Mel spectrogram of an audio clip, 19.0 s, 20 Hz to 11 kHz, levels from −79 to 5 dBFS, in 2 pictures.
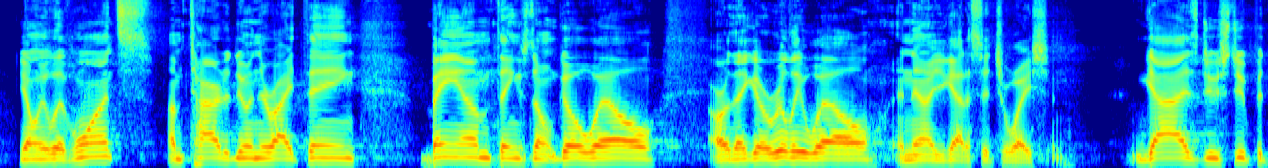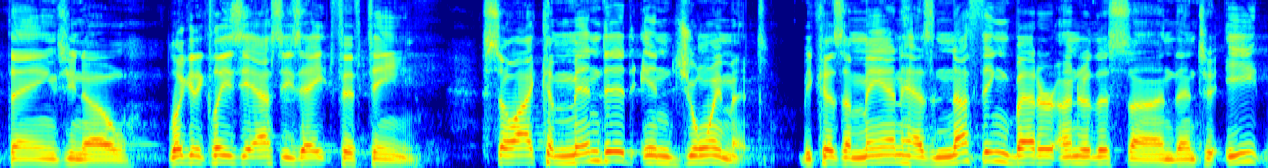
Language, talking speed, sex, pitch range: English, 165 wpm, male, 110-135 Hz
